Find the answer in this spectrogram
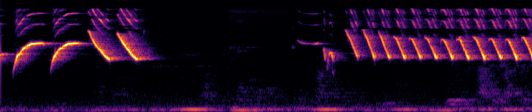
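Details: Canary with mimicked lovebird and prenjak phrases, used as a lure to get other canaries singing: rising whistled notes, a pause, then a fast buzzy trill of repeated descending notes.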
